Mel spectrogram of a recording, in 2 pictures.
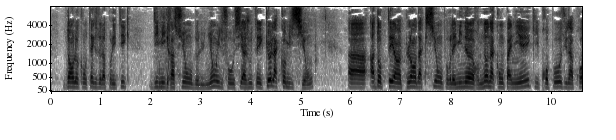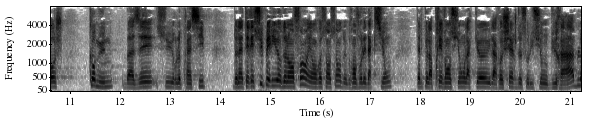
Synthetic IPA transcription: d̪ɑ̃ləkɔ̃t̪ɛkst̪d̪əlapɔlit̪ik | d̪imiɡʁasjɔ̃d̪əlynjɔ̃ilfoosiaʒut̪ekəlakɔmisjɔ̃ | aːd̪ɔpt̪eɛ̃plɑ̃d̪aksjɔ̃puʁleminœːʁnɔ̃nakɔ̃paɲekʲipχɔpozynapχɔʃ | kɔmyn | bazesyʁləpχɛ̃sip | d̪əlɛ̃t̪eʁɛsypeʁjœʁd̪əlɑ̃fɑ̃eɑ̃ʁəsɑ̃sɑ̃d̪əɡʁɑ̃vɔlɛd̪aksjɔ̃ | t̪ɛlkəlapχevɑ̃sjɔ̃lakʲœjlaʁəʃɛʁʃd̪əsɔlysjɔ̃d̪yʁabl

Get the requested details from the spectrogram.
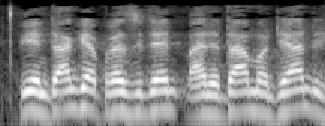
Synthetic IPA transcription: fiːləndaŋkhɛɐpʁ̥ɛzidɛntmaɪnədaːmənʊnthɛɐʁənɪç

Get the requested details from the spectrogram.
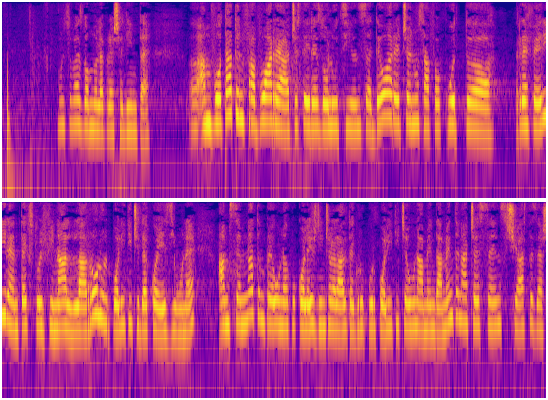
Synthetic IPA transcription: mult̪sumes̬k̚d̪o̞mnule̞pɾe̞ʃe̞d̪int̪e̞ | a̰mvo̞t̪at̪ɨnfavoaɾeaːt͡ʃe̞st̪e̞jre̞zo̞lut̪sijɨnsəd̪e̞oaɾe̞t͡ʃe̞nusafəkut̪ | re̞fe̞ɾiɾe̞ɨnt̪e̞kst̪ulfinalːaro̞lulpo̞lit̪it͡ʃid̪e̞ko̞e̞ziune̞ | amse̞mnat̪ɨmpɾe̞unəkuko̞le̞d͡ʒd̪int͡ʃe̞le̞lalt̪e̞ɡɾupurʲpo̞lit̪it͡ʃe̞uname̞nd̪ame̞nt̪ɨnat͡ʃe̞st̪se̞nsʃiast̪əzʲa

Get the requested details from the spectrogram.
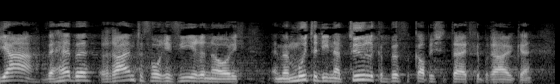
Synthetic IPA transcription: jaːʋəɦɛbənrœɥmtəvʊːɹriviːrənowdəχ | ʔɛnʋəmutəndinatyːɹləkəbɵfəlkɑpasi̥tɛjtχəbrœɥkən

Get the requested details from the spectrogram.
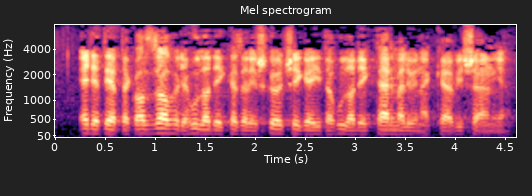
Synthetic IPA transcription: ʔɛɟːɛt̪eːrt̪ɛkɒzːɒlɦo̞ɟɒɦulːɒd̪eːkːɛzɛleːʃkø̞lt͡ʃeːɡɛjit̪ɒɦulːɒd̪eːk̚t̪ɛrmɛløːnɛkːɛlviʃɛlnijɛ

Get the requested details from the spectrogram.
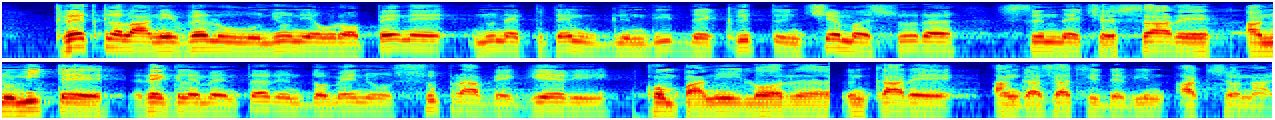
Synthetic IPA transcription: kɾe̞d̪kəlanive̞luluniunie̞uɾo̞pe̞ne̞nune̞put̪e̞mɡɨnd̪id̪e̞kɨt̪ɨnt͡ʃe̞məsuɾə | sɨnt̪ne̞t͡ʃe̞saɾeanumit̪e̞re̞ɡle̞me̞nt̪əɾʲɨnd̪o̞me̞njusupɾave̞ɡʲe̞ɾi | ko̞mpaniːlo̞rɨŋkaɾe̞aŋɡaʒat̪sid̪e̞vina̰k̚t̪sio̞na̰ɾʲ

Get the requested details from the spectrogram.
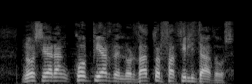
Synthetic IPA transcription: noseaɾaŋkopjazðe̞lo̞zðat̪o̞sfaθilit̪aðos

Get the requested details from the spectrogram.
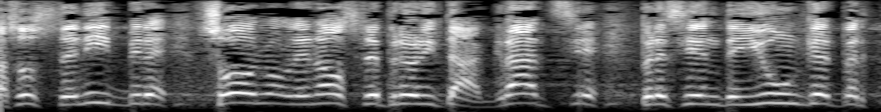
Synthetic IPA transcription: asost̪enibːilesoːnʊlenɔst̪ɾepɾioɾit̪aɡɾat̪sjepɾesid̪ɛnt̪ejuŋkɛrper

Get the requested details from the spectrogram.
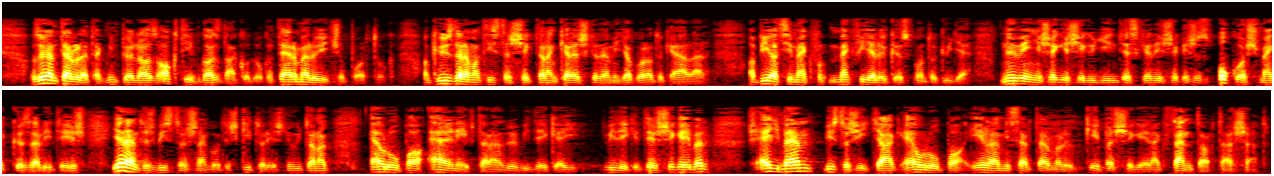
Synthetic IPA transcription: ɒzo̞jɒnt̪ɛɾylɛt̪ɛkmint̪peːld̪aːulɒzɒkt̪iːvɡɒzd̪a̰ːko̞d̪o̰ːkɒt̪ɛrmɛløːjit͡ʃo̞po̞̰rt̪o̞̰kɒkyzd̪ɛlɛmɒt̪ist̪ɛʃːeːk̚t̪ɛlɛŋkɛɾɛʃkɛd̪ɛlmiɟɒko̞rlɒt̪o̞kɛlːɛ̰nɒpijɒt̪simmɛkfiɟɛløːkøspo̞nt̪o̞kyɟɛ̰nø̞veːɲeːʃɛɡeːʃːeːɡyɟiint̪eːskɛd̪eːʃɛkeːʃɒzoko̞ʃmɛkːøzɛliːt̪eːʃjʔɛlɛnt̪øːʒbist̪o̞nʃaːɡo̞t̪eːʃkit̪øɾeːʃt̪ɲuːjt̪ɒnɒkɛuɾoːpɒʔɛlneːft̪ɛɾɛnd̪øːvid̪ekɛi | vid̪eːkit̪eːrʃeːɡɛjibɛnʃɛɟbɛnbist̪o̞ʃiːcːaːkɛuɾoːpɒ̰ʔeːlɛlmisɛrt̪ɛrmɛlø̰ːkːeːpɛʃːeːɡɛinɛkfɛnt̪ɒ̰rt̪a̰ːʃa̰ːt̪

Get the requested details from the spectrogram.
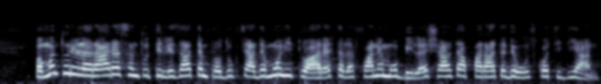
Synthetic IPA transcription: pəmɨnt̪uɾile̞ɾaɾe̞sunt̪ut̪ilizat̪e̞ɨnpɾo̞d̪uk̚t̪siad̪e̞mo̞nit̪oaɾe̞t̪e̞le̞foane̞mo̞bile̞ʃialt̪e̞apaɾat̪e̞d̪e̞uzko̞t̪id̪ia̰n

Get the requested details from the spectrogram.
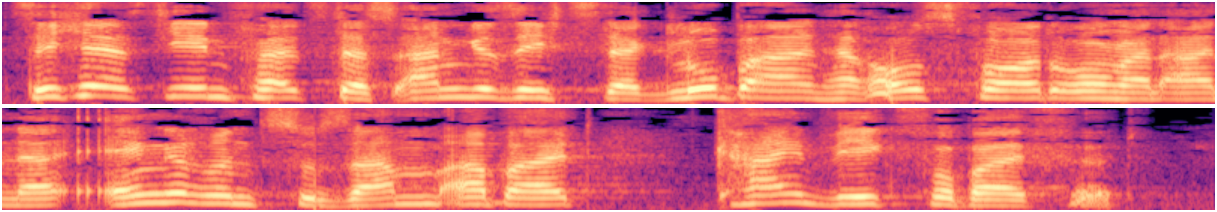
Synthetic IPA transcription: z̥ɪçɐɪstjeːdn̩falsd̥asʔanɡəzɪçt͡sd̥eːɐɡlobaːlənɦɛʁ̞aʊsfɔɐdəʁʊŋanʔaɪnɐʔɛŋəʁənt͡suzamənʔa̰ːɐbaɪt | kʰaɪnveːkfoːɐbaɪfy̰ːɐt

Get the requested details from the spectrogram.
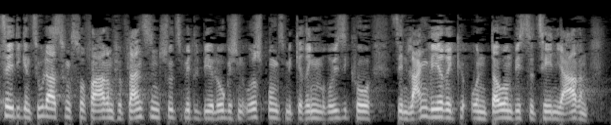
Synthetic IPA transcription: t͡saɪtɪɡnt͡suːlasʊŋsfɛɐfaːʁənfyːɐpflant͡sn̩ʃʊt͡smɪtl̩bioloːɡɪʃn̩ʔuːɐʃpʁ̥ʊŋsmɪt̚ɡ̥əʁɪŋəmʁiːzikʰoz̥ɪntlaŋviːʁɪçʊnt̚d̥aʊɐnbɪst͡sut͡seːnjaːʁən

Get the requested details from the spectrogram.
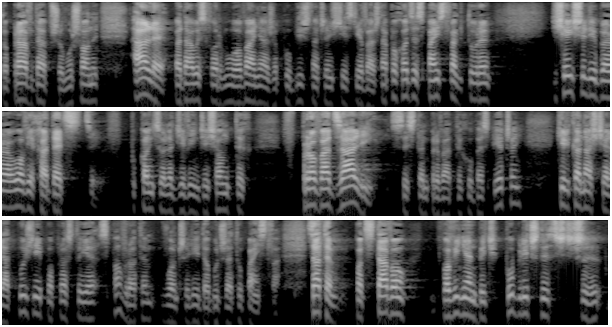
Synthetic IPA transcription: t̪ɔpɾavd̪apʂɘmuʂɔnɘalɛpad̪awɘsfɔɾmuwɔvaɲaʐɛpublʲit͡ʂnat͡ʂɛ̃w̃ɕt͡ɕjɛst̪ɲɛvaʐnapɔxɔd̪zɛspaj̃st̪fakt̪uɾɛ | d͡ʑiɕejʂɘlʲibɛɾawɔvʲjɛxad̪ɛt̪st̪sɘ̰ | f | kɔɲʲt̪sulad̪̚d͡ʑevʲjeɲd͡ʑeɕɔnt̪ɘx | fpɾɔvad̪zalʲi | sɘst̪ɛmpɾɘvat̪nɘxubɛspʲjɛt͡ʂɛɲ | kʲilkanaɕt͡ɕɛlat̪̚puʑɲejpɔpɾɔst̪ujɛspɔvɾɔt̪ɛmvwɔnt͡ʂɘlʲid̪ɔbudʐɛt̪upaj̃st̪fa̰zat̪ɛm | pɔt̪st̪avɔ̃w̃ | pɔvʲiɲɛnbɘt͡ɕpublʲit͡ʂnɘsʂɘ

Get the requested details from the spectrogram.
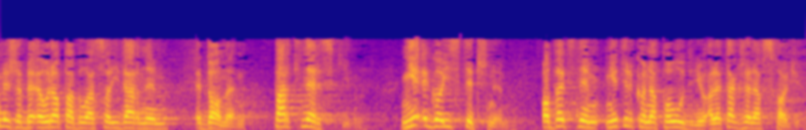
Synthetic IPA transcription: mɘʐɛbɘɛwɾɔpabɘwasɔlʲid̪aɾnɘmd̪ɔmɛm | paɾt̪nɛɾskʲḭm | ɲɛʔɛɡɔist̪ɘt͡ʂnɘ̰m | ɔbɛt̪snɘmɲɛt̪ɘlkɔnapɔwud̪ɲualɛt̪aɡʐɛnafsxɔd͡ʑɛ̰

